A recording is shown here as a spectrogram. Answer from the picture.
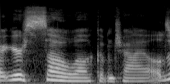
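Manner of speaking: playfully gracious, drawn-out reply; All Mother. Pretend. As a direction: bestow it slowly, like a benevolent matriarch. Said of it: "Thank you, All Mother".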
